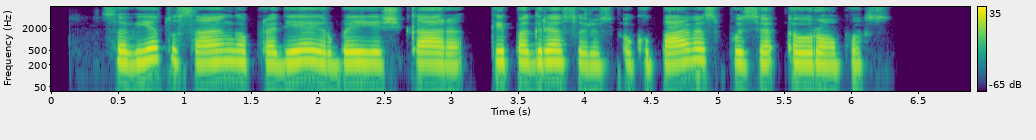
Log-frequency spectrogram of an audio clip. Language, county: Lithuanian, Klaipėda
